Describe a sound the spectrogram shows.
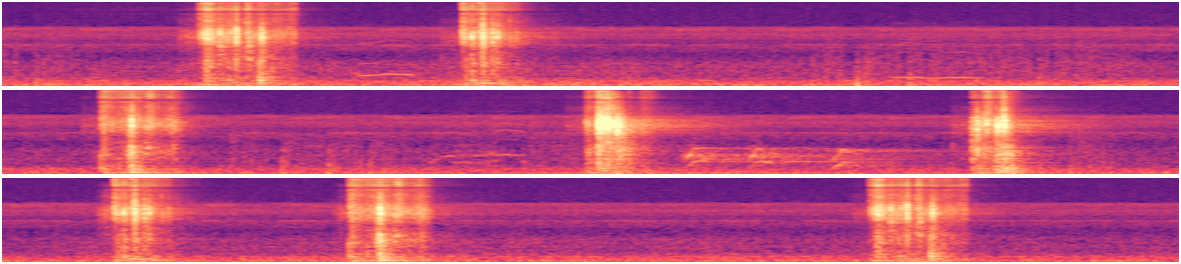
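Paper pages flip quickly, now and then.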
